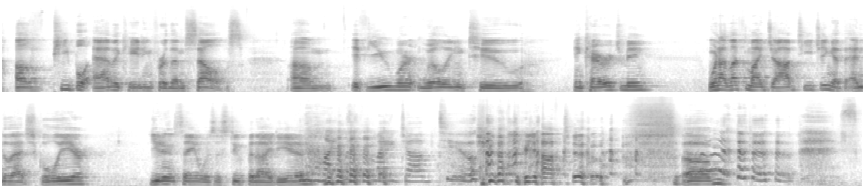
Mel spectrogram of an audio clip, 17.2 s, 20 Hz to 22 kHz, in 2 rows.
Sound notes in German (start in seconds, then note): 13.3 lacht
